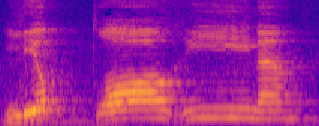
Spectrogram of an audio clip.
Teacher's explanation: the ta is being stretched for 2 because of the alif maqsura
